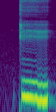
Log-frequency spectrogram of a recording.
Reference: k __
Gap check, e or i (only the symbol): i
